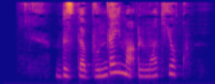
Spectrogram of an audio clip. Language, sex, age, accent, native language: Uzbek, female, 12-17, Samarqand, Uzbek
